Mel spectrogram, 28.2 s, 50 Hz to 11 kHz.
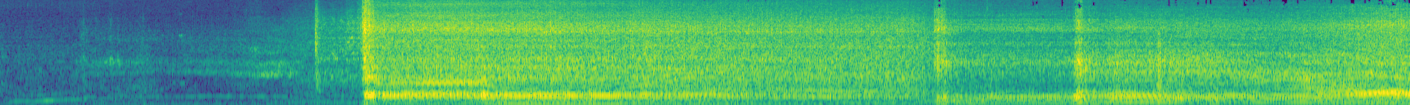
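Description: Twin-turbocharged 5.0-litre M119 V8 of a Mercedes W124 drift car firing up with a sudden loud start about a quarter of the way in, then idling steadily. Two sharp cracks come in the middle, and the engine revs up near the end as the car pulls away.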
